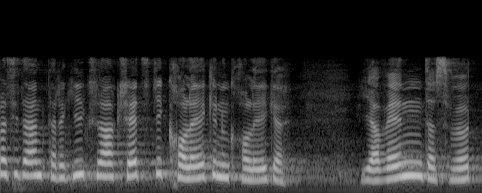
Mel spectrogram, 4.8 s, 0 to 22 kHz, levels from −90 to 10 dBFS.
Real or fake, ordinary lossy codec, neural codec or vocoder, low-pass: real; none; none; 7.2 kHz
